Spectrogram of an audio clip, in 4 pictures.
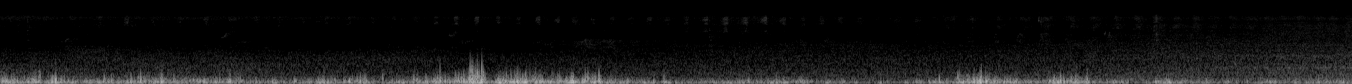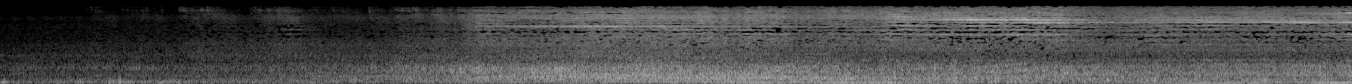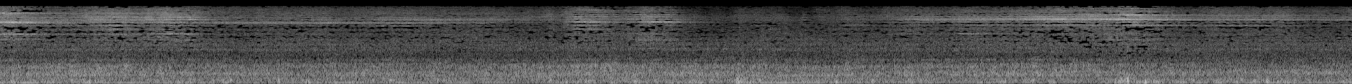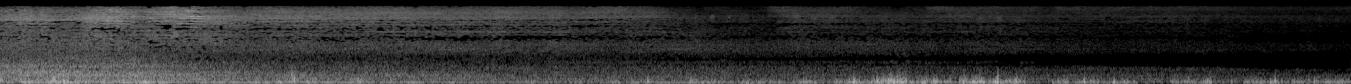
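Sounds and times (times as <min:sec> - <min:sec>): train wheels running on rails: 0:02.8 - 0:54.0
high-pitched wheel squeal: 0:17.4 - 0:47.6.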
